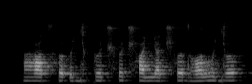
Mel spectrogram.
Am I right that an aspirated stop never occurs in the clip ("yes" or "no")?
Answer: no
